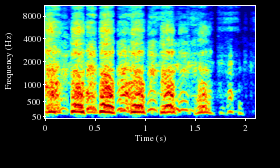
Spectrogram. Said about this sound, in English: I can hear her panting.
